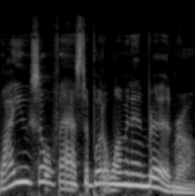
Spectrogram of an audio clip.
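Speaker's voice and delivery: fatherly swooping tone. Addressing dating coaches directly: like talking to his son. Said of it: "like I was talking to my son".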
